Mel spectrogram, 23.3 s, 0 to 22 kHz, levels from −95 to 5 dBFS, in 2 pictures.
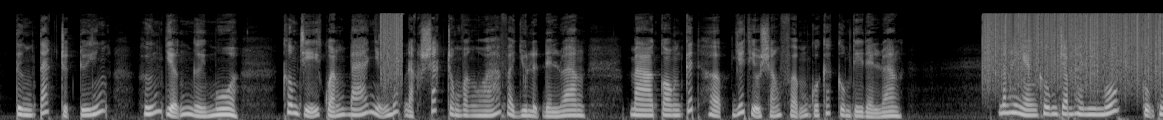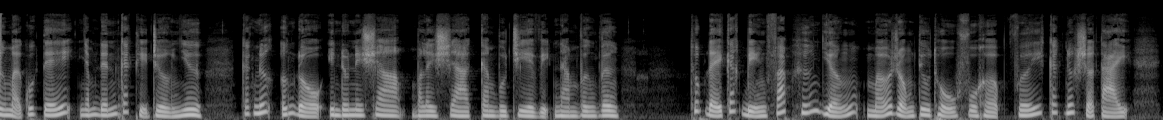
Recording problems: crackling; loud; at 4 s and from 10 to 12 s; 5 dB below the speech

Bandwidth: 13.5 kHz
